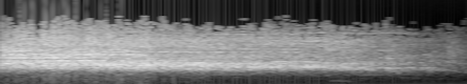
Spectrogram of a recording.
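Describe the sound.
A church audience shouting and cheering, a loud, dense wash of voices that gradually fades.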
